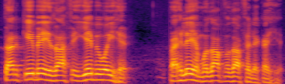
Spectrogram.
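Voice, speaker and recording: A man's voice: mid-range voice, animated. Hyderabadi guy teaching a class, says each word then its meaning over and over, throws in english words. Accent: Hyderabadi Urdu. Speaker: Arabic teacher. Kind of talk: classroom lesson.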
